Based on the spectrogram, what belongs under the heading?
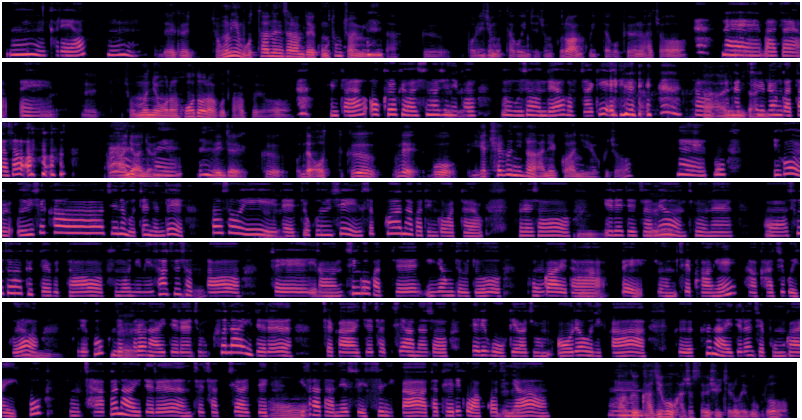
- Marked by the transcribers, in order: laugh; gasp; laugh; laugh; other background noise; throat clearing; tapping
- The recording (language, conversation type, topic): Korean, advice, 물건을 버리면 후회할까 봐 걱정돼서 정리를 못 하는데, 어떻게 해야 하나요?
